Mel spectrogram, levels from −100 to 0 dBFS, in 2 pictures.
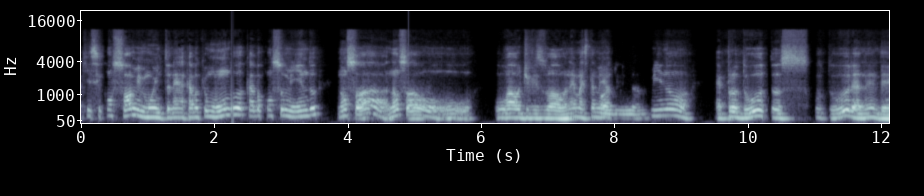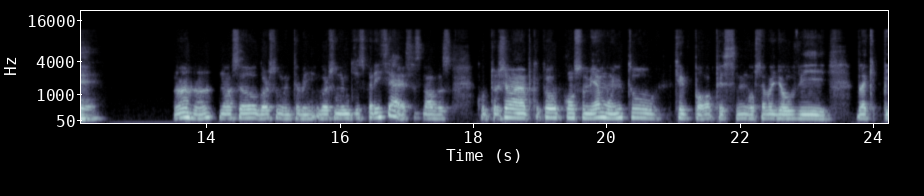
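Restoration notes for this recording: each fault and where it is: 0:02.26–0:02.28: drop-out 20 ms
0:04.91: click −13 dBFS

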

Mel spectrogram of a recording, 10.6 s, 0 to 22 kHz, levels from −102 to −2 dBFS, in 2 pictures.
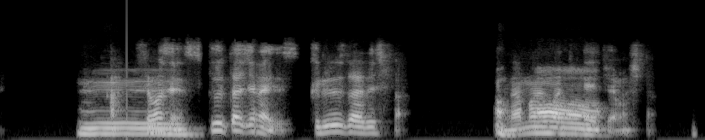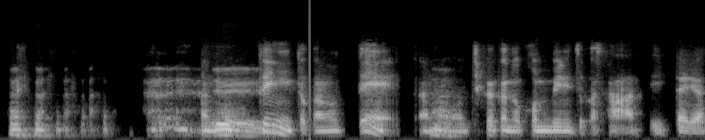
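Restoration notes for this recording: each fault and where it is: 0:00.95: click −22 dBFS
0:07.61: click −16 dBFS

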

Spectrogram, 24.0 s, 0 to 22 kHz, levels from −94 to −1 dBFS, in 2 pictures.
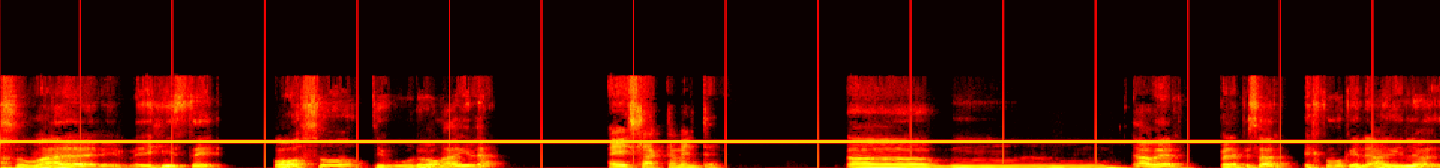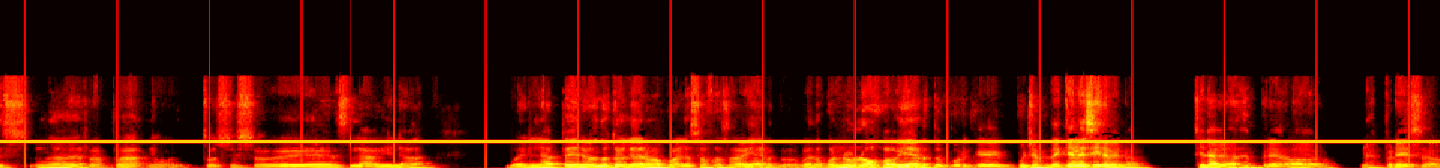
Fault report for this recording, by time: scratch tick 78 rpm −13 dBFS
whistle 3,500 Hz −28 dBFS
0:14.91: drop-out 3.2 ms

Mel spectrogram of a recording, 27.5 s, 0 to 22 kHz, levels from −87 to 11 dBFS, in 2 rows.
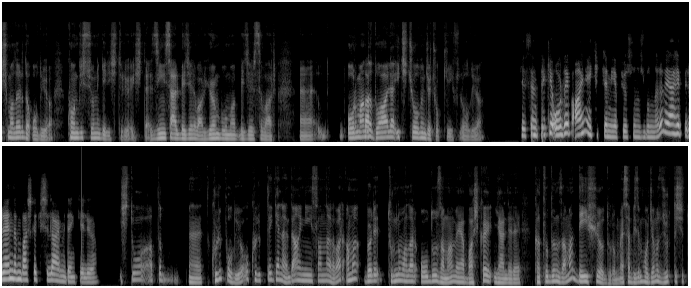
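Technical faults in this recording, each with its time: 0:15.33: click −15 dBFS

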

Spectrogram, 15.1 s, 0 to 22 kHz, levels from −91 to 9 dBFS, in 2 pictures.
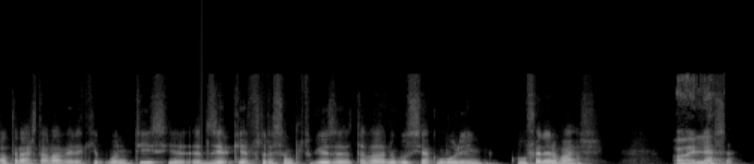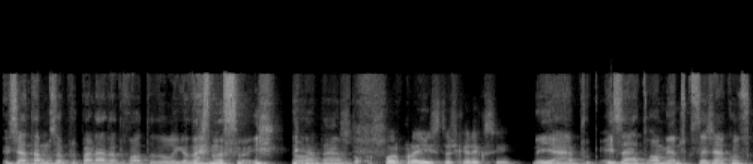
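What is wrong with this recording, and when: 0:02.01: drop-out 3 ms

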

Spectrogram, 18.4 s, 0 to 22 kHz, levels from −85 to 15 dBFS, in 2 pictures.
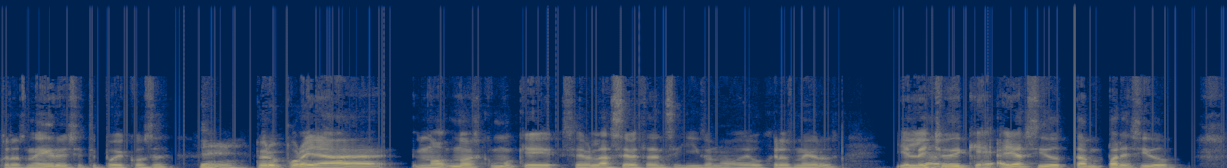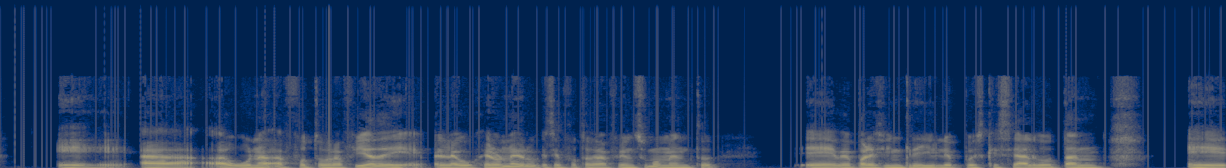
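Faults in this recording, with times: surface crackle 13 per second −24 dBFS
0:08.06: click −2 dBFS
0:11.67: click −8 dBFS

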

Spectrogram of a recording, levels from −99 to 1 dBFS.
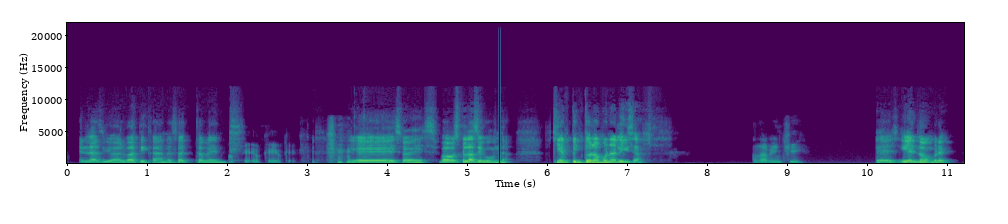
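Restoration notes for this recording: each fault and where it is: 0:05.40–0:05.43: drop-out 26 ms

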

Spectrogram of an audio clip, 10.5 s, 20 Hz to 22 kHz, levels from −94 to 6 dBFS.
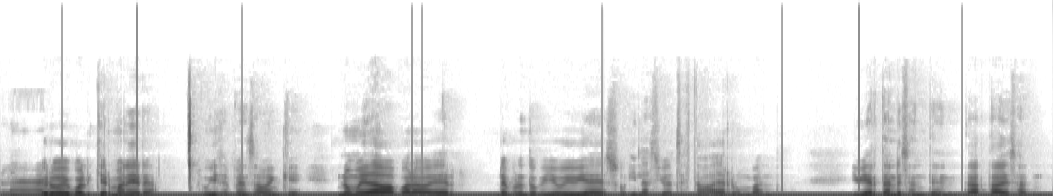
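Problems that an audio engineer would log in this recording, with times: mains hum 60 Hz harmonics 6 −30 dBFS
scratch tick 33 1/3 rpm −12 dBFS
0:01.37: click −5 dBFS
0:04.12: click −9 dBFS
0:06.03–0:06.04: drop-out 8.6 ms
0:08.59: click −5 dBFS

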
